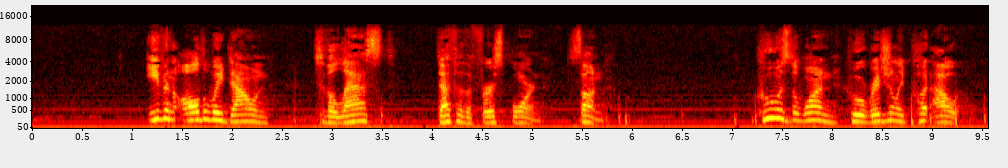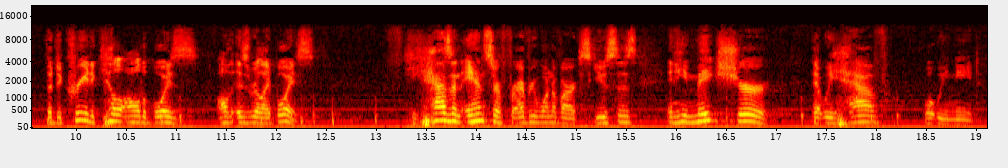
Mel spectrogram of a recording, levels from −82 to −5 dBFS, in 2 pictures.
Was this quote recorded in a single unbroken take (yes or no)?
no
